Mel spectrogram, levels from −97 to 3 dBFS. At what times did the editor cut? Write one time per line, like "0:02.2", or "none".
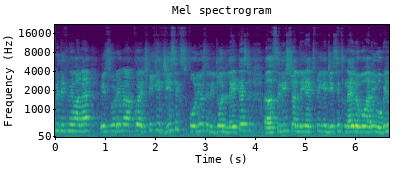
none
